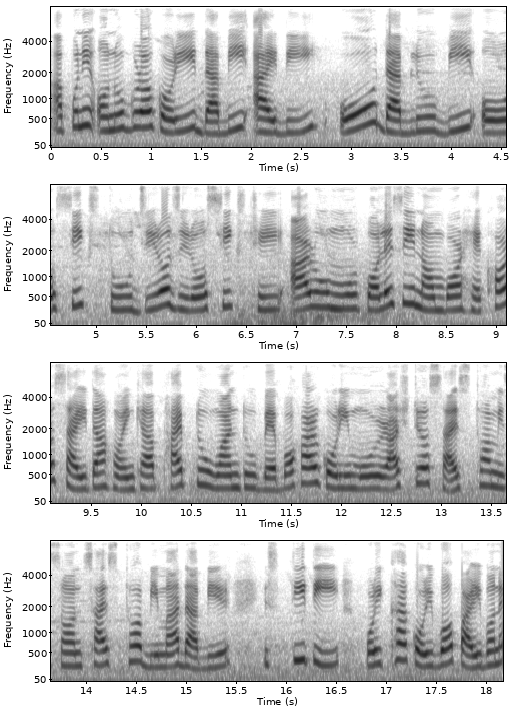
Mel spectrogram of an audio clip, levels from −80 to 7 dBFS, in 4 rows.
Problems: none marked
